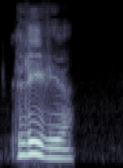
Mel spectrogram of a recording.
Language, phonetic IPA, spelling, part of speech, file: Russian, [ˈlʲivʲɪjə], Ливия, proper noun, Ru-Ливия.ogg
- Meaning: Libya (a country in North Africa)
